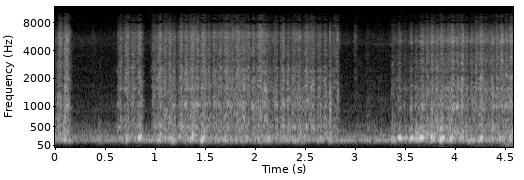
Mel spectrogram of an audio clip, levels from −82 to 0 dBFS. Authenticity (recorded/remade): recorded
